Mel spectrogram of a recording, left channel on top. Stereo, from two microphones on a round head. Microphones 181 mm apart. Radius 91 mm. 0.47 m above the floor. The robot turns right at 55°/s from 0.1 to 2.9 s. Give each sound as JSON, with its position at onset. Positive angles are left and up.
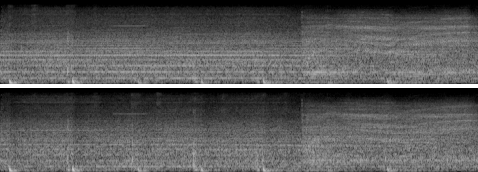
{"t": 0.1, "sound": "footsteps", "side_deg": 55, "distance_m": 0.7}
{"t": 3.0, "sound": "sawing", "side_deg": 10, "distance_m": 7.0}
